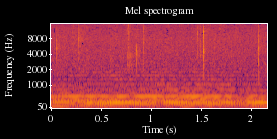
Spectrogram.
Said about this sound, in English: The rain comes down heavier, finding its way to the earth, trickling down branches and falling with loud splats on the mossy stones and sweet forest floor.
